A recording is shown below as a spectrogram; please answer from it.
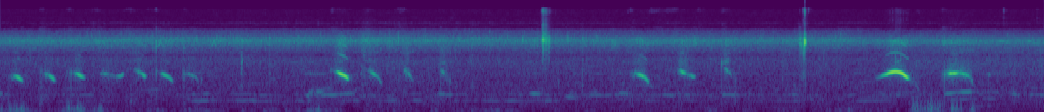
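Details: Sooty-headed bulbul recorded at a discovered nest: scattered short, slurred whistled notes, some in quick bursts of three or four, mixed with rustling and handling noises and a few sharp clicks.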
